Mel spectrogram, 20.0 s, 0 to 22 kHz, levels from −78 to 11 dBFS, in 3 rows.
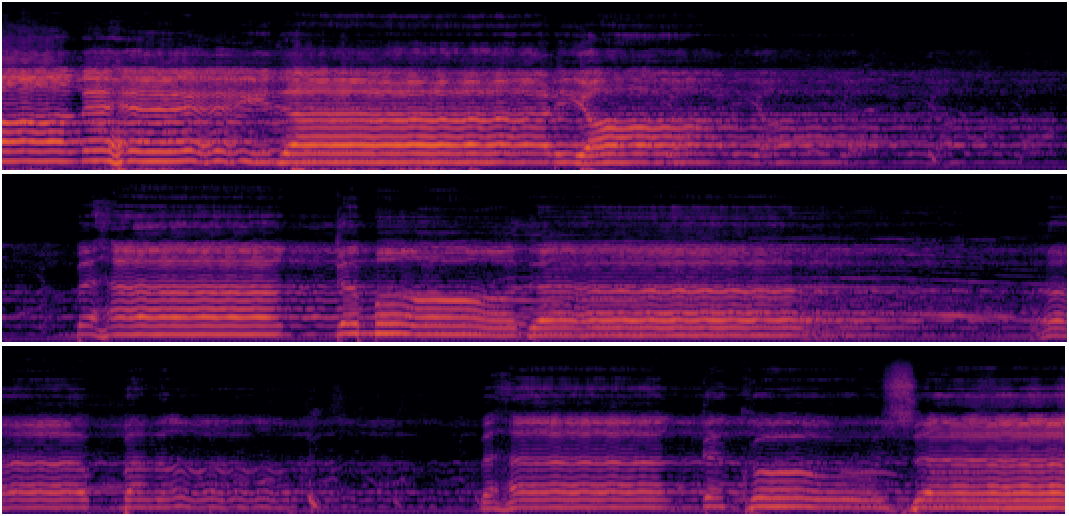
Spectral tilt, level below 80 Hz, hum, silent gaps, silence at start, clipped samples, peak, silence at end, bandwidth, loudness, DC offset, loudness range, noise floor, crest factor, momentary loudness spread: -4 dB/octave; -54 dBFS; none; none; 0 s; under 0.1%; -10 dBFS; 0 s; 18 kHz; -26 LUFS; under 0.1%; 13 LU; -51 dBFS; 18 dB; 20 LU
